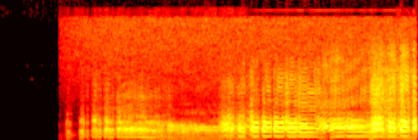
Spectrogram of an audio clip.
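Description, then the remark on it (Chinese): High, wavering calls of penguin chicks overlap one another in a continuous, bleating chorus, with rising and falling pitch and a steady, fairly loud level. “听，这是什么声音呀？原来啊，是小企鹅们。”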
